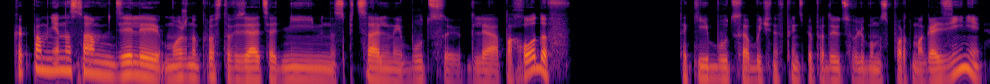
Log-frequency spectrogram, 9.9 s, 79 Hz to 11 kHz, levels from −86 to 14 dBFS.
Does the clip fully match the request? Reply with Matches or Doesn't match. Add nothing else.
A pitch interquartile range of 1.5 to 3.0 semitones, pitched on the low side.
Doesn't match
